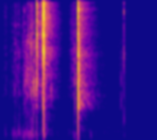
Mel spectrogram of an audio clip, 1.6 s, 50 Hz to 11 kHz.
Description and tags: Weapons Gun Small Reload 003
Foley effect for a small pistol or gun being reloaded.
click, gun, guns, latch, mechanical, pistol, reload, weapon, weapons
